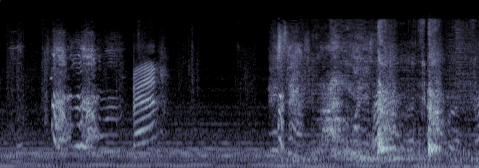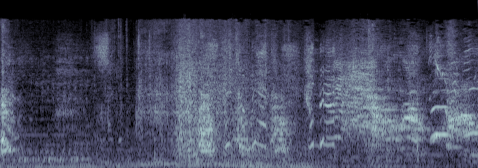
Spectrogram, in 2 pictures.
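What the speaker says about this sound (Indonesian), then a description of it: "tiba-tiba si anjing menggonggong karena seekor hewan buas mencoba mendekati mereka" A dog barks and yips sharply at an approaching wild animal, then whimpers, with a voice talking over the commotion.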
